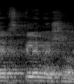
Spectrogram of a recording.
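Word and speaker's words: exclamation: এরপর আছে বিস্ময়বোধক, ইংরেজিতে বলি আমরা note note of এক্সক্লামেশন, EXCLA। আর কেউ উচ্চারণ করে এক্সক্লেমেশন, আসলে এক্সক্লেমেশন, MATION, এক্সক্লেমেশন।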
